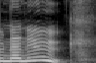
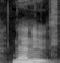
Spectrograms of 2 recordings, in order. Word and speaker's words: Nanouk: today we're talking about search engine optimization hello nanuk hi Martine so good to have you here can you sort my sort out my pronunciation of your surname H yes sure it's nanuk ven I love that g that's brilliant so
